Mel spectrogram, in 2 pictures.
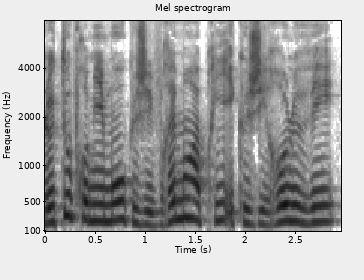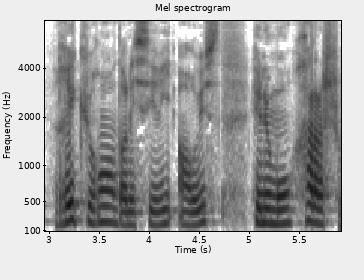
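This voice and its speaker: A woman's fairly high voice with a dark, mellow tone, ordinary pitch variation and a moderate pace. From France. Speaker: language learning vlogger. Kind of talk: vlog, progress review. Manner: animated.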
